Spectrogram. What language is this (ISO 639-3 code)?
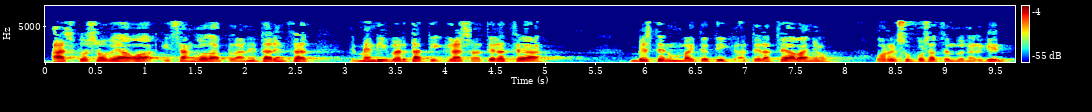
eus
